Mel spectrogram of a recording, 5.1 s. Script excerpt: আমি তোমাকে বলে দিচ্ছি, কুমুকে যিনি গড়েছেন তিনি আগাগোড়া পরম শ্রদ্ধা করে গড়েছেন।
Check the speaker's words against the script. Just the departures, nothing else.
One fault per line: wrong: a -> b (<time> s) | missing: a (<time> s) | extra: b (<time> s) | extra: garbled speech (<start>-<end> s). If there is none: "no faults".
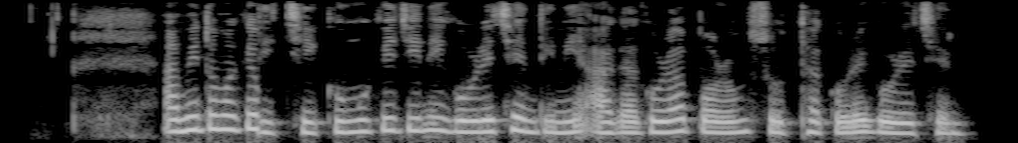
missing: বলে (1.3 s)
